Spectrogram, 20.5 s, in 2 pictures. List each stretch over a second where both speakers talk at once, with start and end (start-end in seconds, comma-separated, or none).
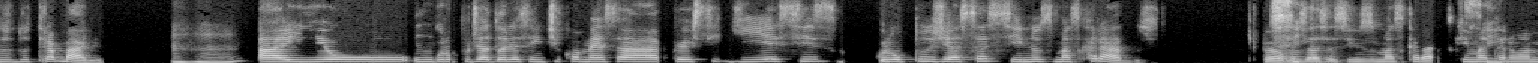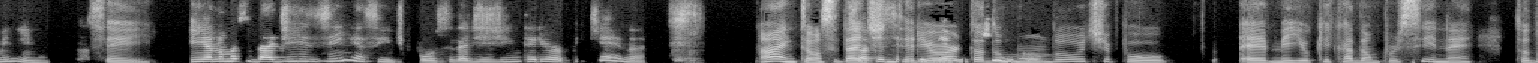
15.9-17.2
